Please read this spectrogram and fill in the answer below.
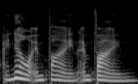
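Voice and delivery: play-acted curt, snapping delivery in a nasty tone. Retelling snapping back at people who said she was okay: retelling a mean snap. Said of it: "I said it like that in such a mean tone".

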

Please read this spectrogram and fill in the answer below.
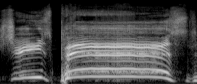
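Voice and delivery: ear-splitting, shrill, very loud, angry, dragged-out high scream. Describing a scene, the speaker imitates an actor's scream: imitating a scream. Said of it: "Polly just screams".

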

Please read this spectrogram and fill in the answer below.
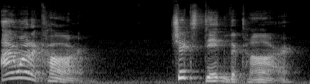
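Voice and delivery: whiny, meh-sounding sidekick voice with big pitch swoops. Recounting a Batman film scene, speaker quotes Robin; whiny Robin voice. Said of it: "Why is that your Robin voice?".

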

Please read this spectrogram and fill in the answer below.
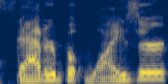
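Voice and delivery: ordinary talk

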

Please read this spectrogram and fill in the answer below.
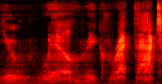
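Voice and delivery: enraged, loud, slow, drawn-out rumble. The leader, surveying his dead men, addresses Chaos, rumbling. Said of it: "the man rumbled".

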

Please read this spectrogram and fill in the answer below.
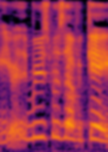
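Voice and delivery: mock crying voice. Speaker recounts what a woman said, imitating someone crying. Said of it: "And then she's like crying".

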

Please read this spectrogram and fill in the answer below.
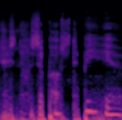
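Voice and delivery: terrified, breathy whisper gripped by terror. As a figure's voice draws closer, the cameraman whispers in a terrified tone. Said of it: "he whispered in a terrified tone".

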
